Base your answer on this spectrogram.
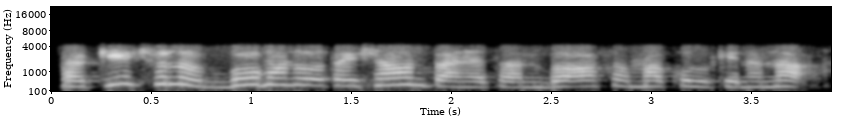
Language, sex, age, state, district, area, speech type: Kashmiri, female, 18-30, Jammu and Kashmir, Baramulla, rural, conversation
